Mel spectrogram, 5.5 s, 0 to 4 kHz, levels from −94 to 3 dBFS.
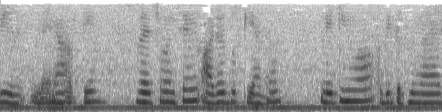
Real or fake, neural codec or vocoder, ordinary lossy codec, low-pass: fake; codec, 24 kHz, 0.9 kbps, WavTokenizer, medium speech release version 1; MP3, 16 kbps; 3.6 kHz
